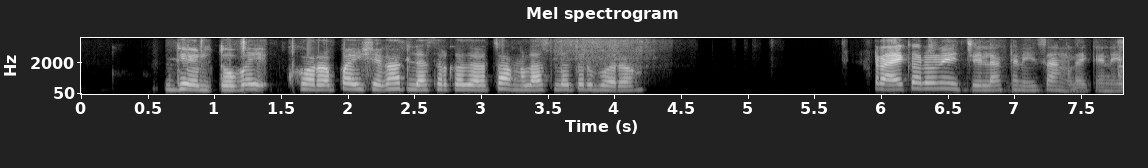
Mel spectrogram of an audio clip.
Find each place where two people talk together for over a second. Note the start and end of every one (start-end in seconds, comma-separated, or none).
none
